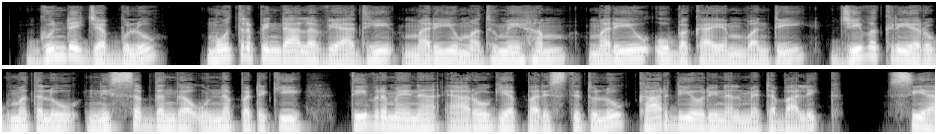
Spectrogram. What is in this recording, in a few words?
Male Telugu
